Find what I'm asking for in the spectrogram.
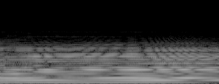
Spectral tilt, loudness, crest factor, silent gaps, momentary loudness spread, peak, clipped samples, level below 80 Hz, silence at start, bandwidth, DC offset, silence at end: -9.5 dB/octave; -25 LUFS; 12 dB; none; 3 LU; -12 dBFS; under 0.1%; -58 dBFS; 0 s; 5.4 kHz; under 0.1%; 0 s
